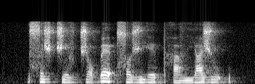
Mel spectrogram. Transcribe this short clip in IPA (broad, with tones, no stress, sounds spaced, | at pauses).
s ə˧ ʒ t͡ʃ e˨ v t͡ʃ ɔ˨ ɓ ɛ˦˨ ʔ s ɔ˨ ʒ j e˧ pʰ a˨ v j a˧ ʒ u˧ ʔ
